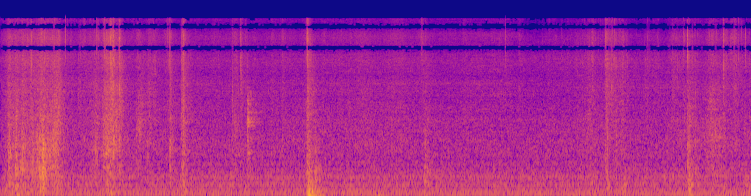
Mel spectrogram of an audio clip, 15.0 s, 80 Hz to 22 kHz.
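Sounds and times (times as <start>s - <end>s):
plastic wrapping rustling: 0.0s - 4.0s, 11.3s - 15.0s.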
